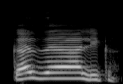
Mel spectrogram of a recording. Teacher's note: زال کو نہایت نرمی کے ساتھ پڑھنا ہے اور ایک الف کے برابر لمبا بھی کرنا ہے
